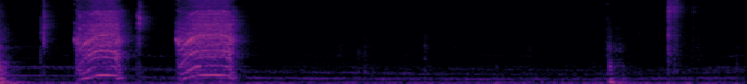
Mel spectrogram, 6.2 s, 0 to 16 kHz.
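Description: Two bursts of a ProCraft PA18LiBL brushless cordless drill-driver driving a screw, each whirring for about half a second, followed later by brief faint clicks and a short whir.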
